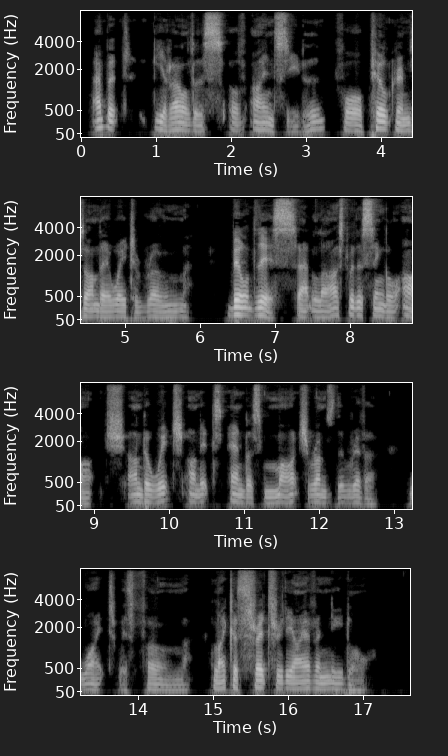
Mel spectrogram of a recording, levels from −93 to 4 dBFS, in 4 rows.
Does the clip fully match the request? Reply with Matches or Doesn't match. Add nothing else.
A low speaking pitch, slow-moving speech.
Matches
